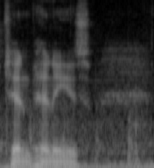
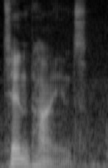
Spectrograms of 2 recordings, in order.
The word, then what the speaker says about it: Tenpines: how to pronounce uh I've heard tin Pines referred to as 10 pennies um but it's 10 Pines as in the tree I still hang to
